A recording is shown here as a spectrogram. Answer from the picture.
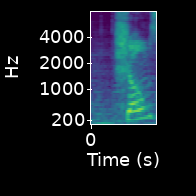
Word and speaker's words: Shoms: Shoms is pronounced the same as Joms.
